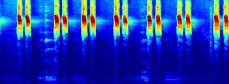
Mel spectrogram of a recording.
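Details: Velvet-fronted nuthatch (rambatan) tutoring song for competition birds: sharp, high, doubled chip notes repeated roughly every half second over a faint low hum.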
